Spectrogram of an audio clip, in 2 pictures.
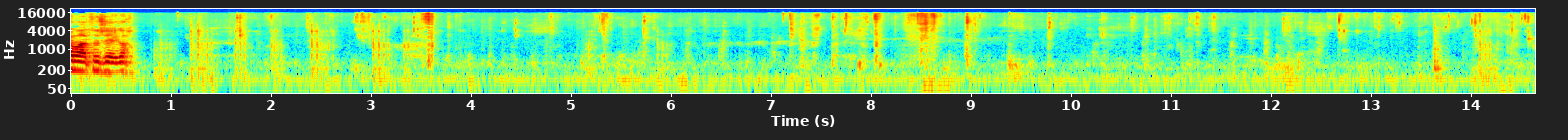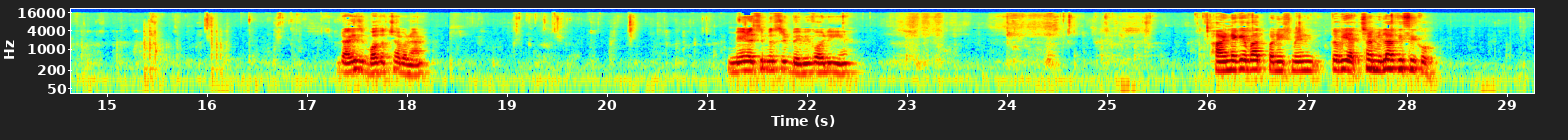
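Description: Two young women chew food noisily close to a microphone.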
